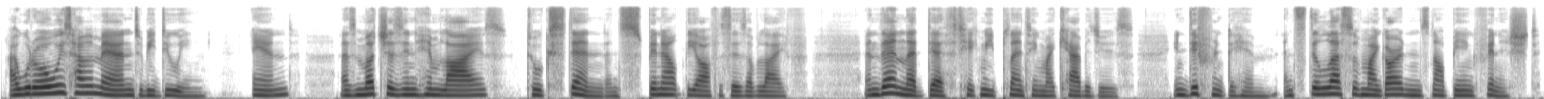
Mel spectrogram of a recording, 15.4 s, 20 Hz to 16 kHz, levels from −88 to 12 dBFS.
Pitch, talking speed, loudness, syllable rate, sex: 185 Hz, 180 wpm, -19 LUFS, 4.4 syllables/s, female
